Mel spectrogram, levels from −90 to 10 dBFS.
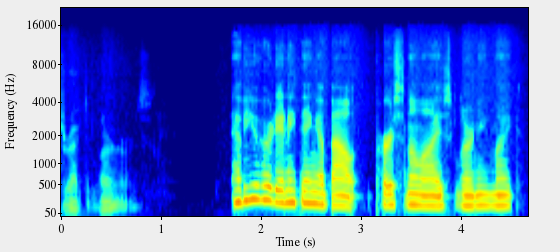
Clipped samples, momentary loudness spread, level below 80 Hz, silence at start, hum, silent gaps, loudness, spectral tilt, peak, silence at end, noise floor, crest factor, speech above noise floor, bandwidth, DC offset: under 0.1%; 18 LU; -66 dBFS; 0 s; none; none; -23 LUFS; -7 dB/octave; -10 dBFS; 0.2 s; -79 dBFS; 14 dB; 55 dB; 15.5 kHz; under 0.1%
